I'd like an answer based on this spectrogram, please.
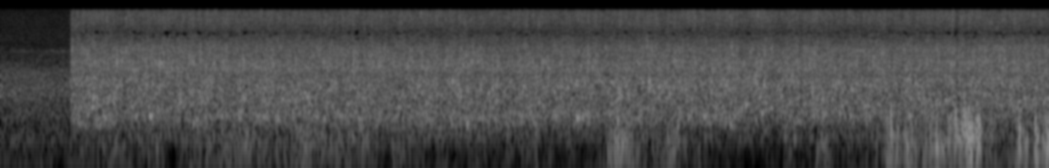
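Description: Steady splashing of running water in a stone garden fountain, starting abruptly about a second in. Wind buffets the microphone in low thumps near the end.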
